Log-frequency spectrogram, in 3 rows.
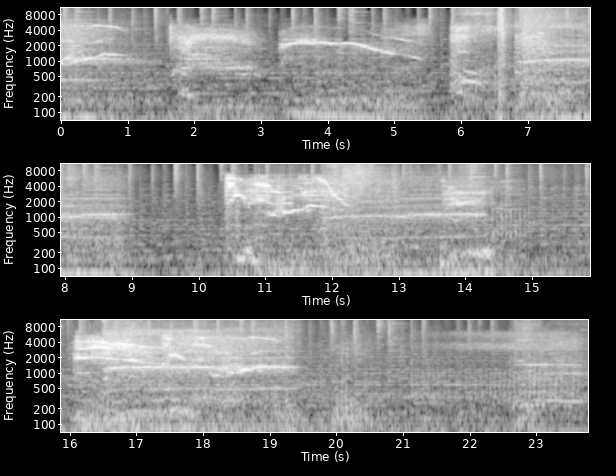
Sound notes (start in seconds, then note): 0.0 Hermes Screeching; 5.9 Hermes and Scorpius Rex fighting sounds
